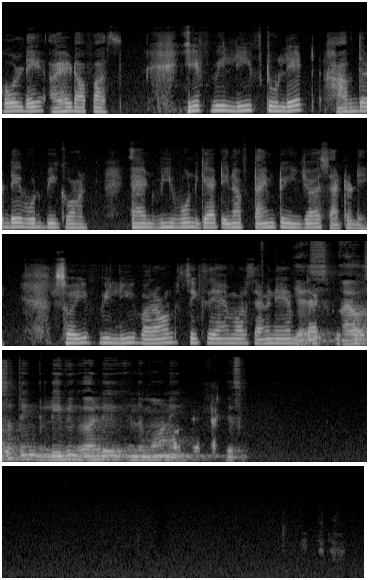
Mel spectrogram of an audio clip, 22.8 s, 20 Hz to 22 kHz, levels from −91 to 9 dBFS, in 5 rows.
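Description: From 13.09 to 14.16 s and 14.39 to 16.38 s the speech collapses by roughly 35 to 40 dB, a likely case of speech suppressed in double talk. Waveform and spectrogram show near-empty gaps.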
